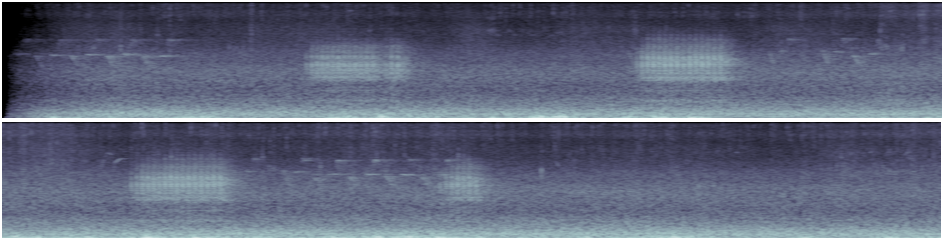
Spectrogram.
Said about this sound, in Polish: Dzięcioły to ptaki, które mają bardzo mocne dzioby i mogą nimi uderzać w pień drzewa. Uderzają w pień drzewa tak mocno, że robią w nim dziuple. W lesie możemy usłyszeć stukanie dzięcioła w drzewo.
